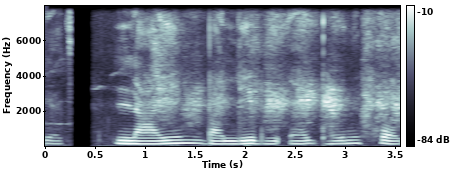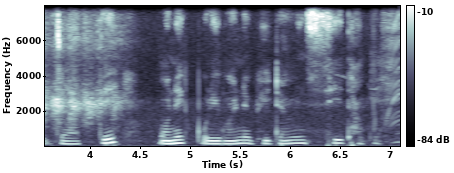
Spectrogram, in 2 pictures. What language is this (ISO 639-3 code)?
ben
